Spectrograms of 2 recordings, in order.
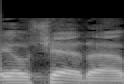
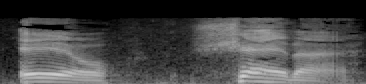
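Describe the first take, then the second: First: El runs straight into Shaddai. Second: El is set apart from Shaddai. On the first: The speaker calls it wrong. "We in America, a lot of times you would say" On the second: The speaker calls it right. "you need to separate"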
